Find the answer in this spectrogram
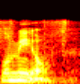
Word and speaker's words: shlemiel: Excuse me, pronounced Shlemiel to rhyme with reveal.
